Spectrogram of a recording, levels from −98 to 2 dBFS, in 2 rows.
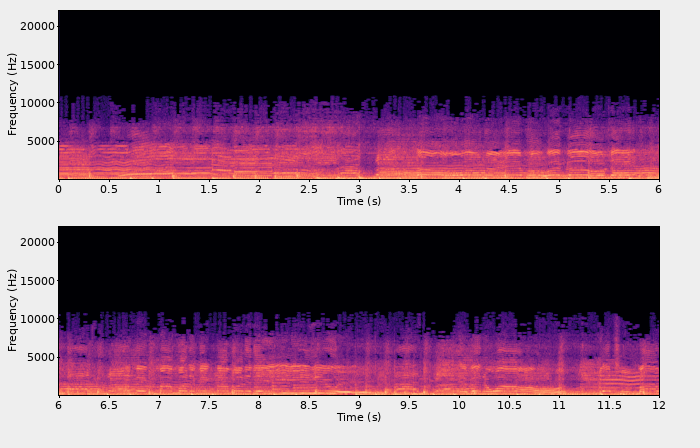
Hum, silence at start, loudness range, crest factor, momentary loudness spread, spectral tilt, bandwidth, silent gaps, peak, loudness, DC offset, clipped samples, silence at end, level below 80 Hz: none; 0 s; 1 LU; 14 dB; 2 LU; -6 dB/octave; 9.8 kHz; none; -4 dBFS; -20 LUFS; 0.2%; under 0.1%; 0 s; -32 dBFS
